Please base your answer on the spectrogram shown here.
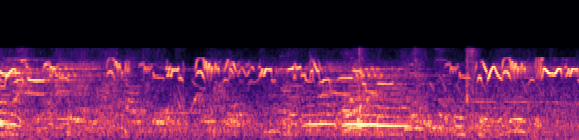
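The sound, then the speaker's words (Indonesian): Many birds call in a zoo bird enclosure holding parrots, starlings and peacocks, a dense, overlapping chorus of bright chirps, whistles and trills at a steady, moderate level. “Sampailah mereka di kandang burung. Beraneka macam burung ada di sana.”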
